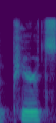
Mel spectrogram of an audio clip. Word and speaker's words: Pirc: everyone i recently learned the pierce defense or perk defense as some people pronounce it from national master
